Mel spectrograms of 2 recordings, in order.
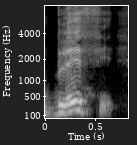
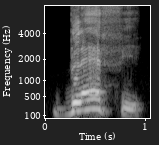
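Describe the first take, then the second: First: BLEFE with closed ê, the rejected form; timbre fechado, errado. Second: BLEFE slowly with open é; timbre aberto. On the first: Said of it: "e não blefe". (blefe com ê fechado) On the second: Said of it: "têm timbre aberto". (blefe com é aberto) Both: Shown as a demonstration.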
